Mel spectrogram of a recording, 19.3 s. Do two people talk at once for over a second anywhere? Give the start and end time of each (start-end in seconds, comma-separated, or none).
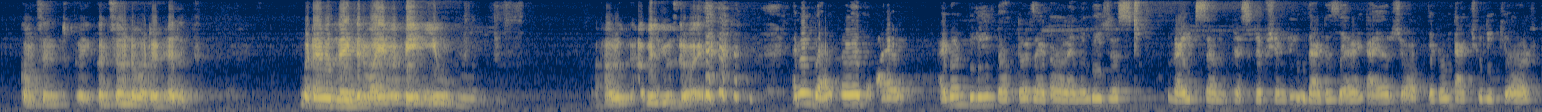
none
